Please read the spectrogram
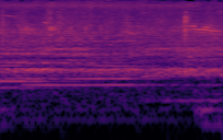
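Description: Film soundtrack: a held musical chord over the shouting of a large crowd.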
